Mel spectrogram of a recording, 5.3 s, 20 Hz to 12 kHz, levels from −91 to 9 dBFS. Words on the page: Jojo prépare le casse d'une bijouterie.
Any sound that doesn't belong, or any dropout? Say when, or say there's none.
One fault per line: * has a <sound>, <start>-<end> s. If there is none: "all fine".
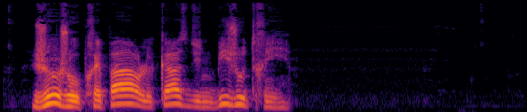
all fine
